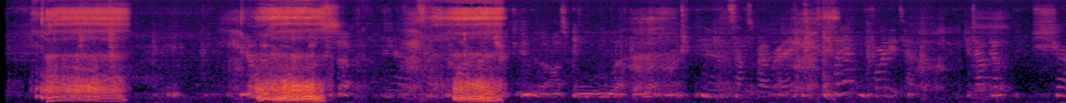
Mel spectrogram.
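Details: Snoring: three loud snoring breaths, then softer breathing noises with some background sound.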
